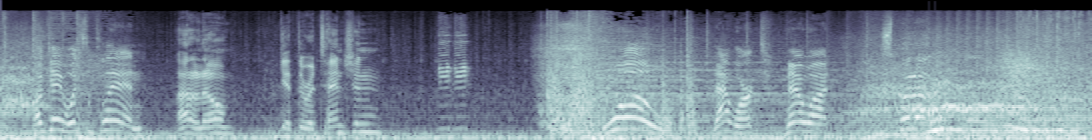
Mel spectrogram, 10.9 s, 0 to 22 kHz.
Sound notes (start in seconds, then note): 3.9 horn honking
